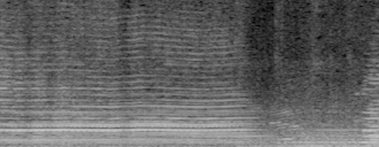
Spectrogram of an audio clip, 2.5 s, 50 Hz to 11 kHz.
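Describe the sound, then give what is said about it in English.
A 75-car, 6,000-ton freight train over a mile long, traveling over 50 mph at night near Bryant, Arkansas, on its run to Little Rock, blares its horn during an emergency stop in one long sustained chord over the low rumble of the passing train, dipping slightly before swelling again at the end. “4 hours later, a 75-car, 6,000-ton cargo train made its regular night run to Little Rock.”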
